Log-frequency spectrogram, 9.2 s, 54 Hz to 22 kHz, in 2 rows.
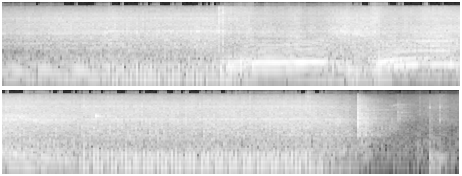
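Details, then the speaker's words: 1982 Honda Nighthawk 450 parallel twin, first start in over eight years after carb cleaning: even, steady beat with two clean throttle blips, smooth and quiet, no ticking or knocking, no smoke; normal running. "it runs smooth quiet no noises i don't hear any ticking no smoke"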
